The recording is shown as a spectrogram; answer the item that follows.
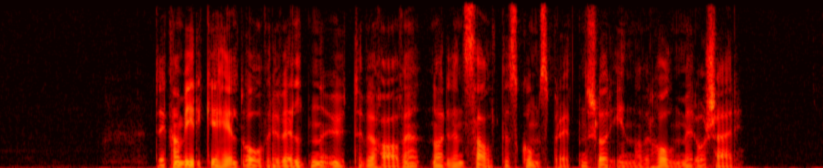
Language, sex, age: Norwegian, male, 53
